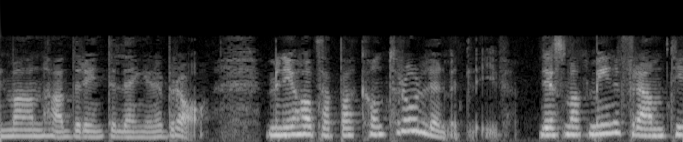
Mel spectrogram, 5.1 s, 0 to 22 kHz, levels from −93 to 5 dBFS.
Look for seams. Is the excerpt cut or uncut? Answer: cut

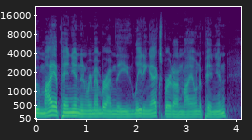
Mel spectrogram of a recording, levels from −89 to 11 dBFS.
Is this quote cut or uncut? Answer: uncut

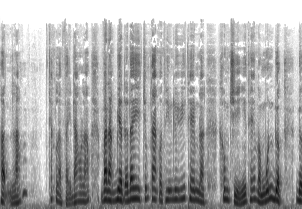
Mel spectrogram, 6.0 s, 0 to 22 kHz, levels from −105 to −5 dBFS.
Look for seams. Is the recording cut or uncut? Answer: uncut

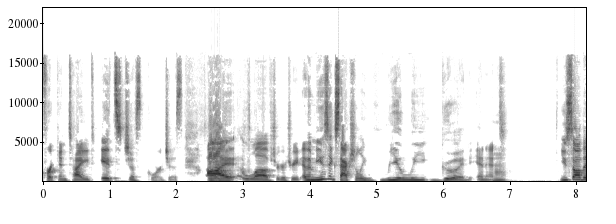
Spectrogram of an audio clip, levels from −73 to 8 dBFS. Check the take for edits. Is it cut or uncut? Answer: uncut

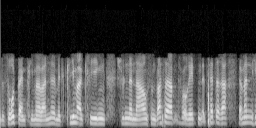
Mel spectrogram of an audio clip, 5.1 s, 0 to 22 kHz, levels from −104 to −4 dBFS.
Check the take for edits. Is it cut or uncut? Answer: uncut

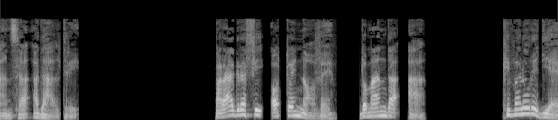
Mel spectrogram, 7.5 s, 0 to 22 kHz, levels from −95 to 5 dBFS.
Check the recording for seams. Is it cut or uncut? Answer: uncut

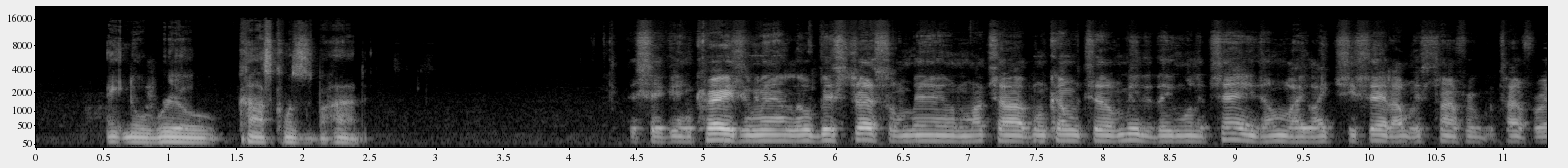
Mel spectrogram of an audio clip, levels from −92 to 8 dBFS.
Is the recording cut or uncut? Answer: uncut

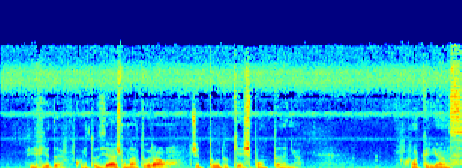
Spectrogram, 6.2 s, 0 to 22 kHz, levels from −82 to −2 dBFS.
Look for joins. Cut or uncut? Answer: uncut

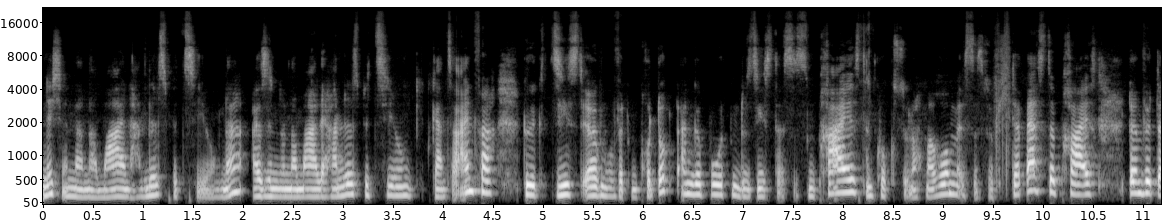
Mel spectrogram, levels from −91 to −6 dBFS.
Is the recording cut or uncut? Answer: uncut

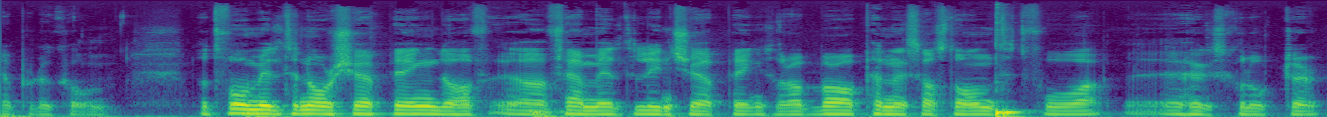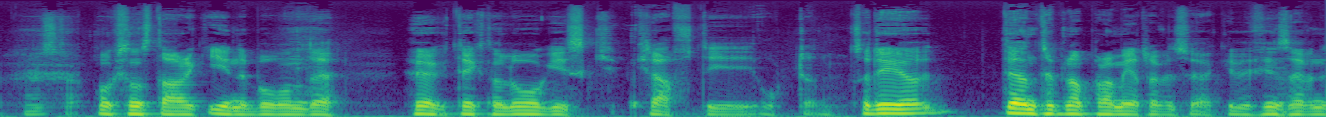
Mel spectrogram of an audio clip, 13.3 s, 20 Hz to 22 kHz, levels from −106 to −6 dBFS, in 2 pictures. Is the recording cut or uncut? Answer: uncut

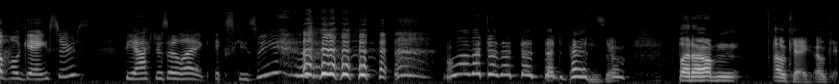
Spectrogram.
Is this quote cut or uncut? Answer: uncut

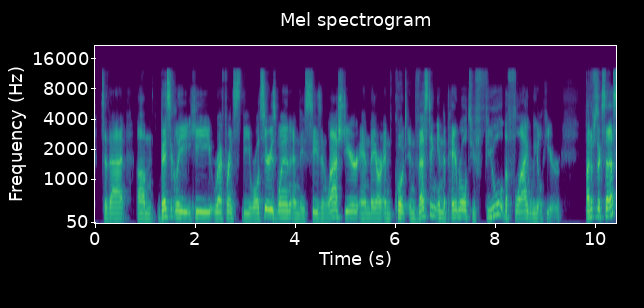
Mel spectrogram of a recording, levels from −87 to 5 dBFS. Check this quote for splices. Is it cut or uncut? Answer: uncut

